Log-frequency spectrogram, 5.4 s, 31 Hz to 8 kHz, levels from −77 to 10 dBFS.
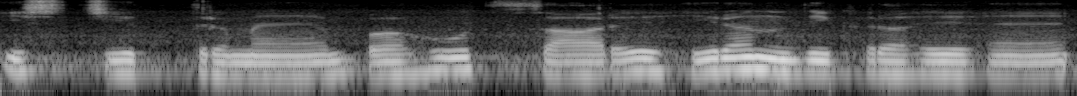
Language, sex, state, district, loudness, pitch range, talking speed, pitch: Hindi, male, Jharkhand, Deoghar, -16 LUFS, 115-135 Hz, 100 wpm, 120 Hz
